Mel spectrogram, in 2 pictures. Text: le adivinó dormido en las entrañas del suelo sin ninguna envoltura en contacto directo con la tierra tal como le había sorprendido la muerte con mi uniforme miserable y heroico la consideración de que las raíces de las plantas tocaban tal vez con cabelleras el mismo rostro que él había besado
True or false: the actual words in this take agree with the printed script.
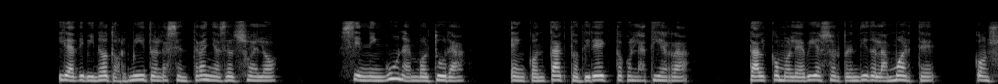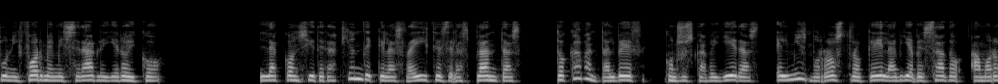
false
